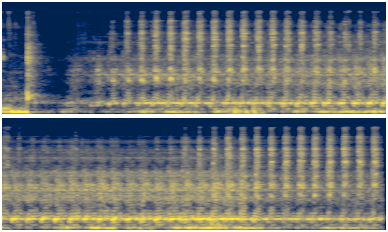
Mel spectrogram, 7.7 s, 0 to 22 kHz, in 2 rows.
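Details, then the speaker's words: Ceiling fan is silent when spun by hand but knocks and clacks about three times a second and shakes on line power. Coil, 6202/6201 bearings and capacitor tested fine, but the bearings sit loose with no housing grip; worn motor shaft. "হচ্ছে আওয়াজ হচ্ছে কটকট কট কট করে আওয়াজ হচ্ছে কাঁপছে"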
